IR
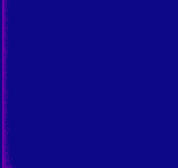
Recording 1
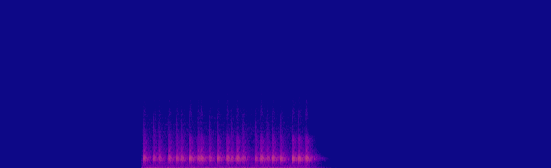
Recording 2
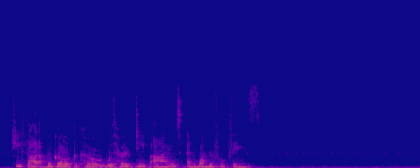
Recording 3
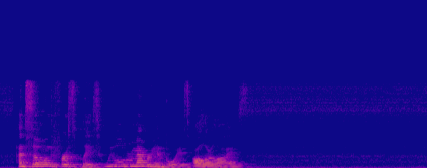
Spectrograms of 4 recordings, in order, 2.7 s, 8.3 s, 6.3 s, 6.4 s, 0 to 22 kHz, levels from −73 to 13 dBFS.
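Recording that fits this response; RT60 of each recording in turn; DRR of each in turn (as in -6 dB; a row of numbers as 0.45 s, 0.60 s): 2; 0.65 s, 0.65 s, 0.65 s; -10.5 dB, 4.5 dB, -1.0 dB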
